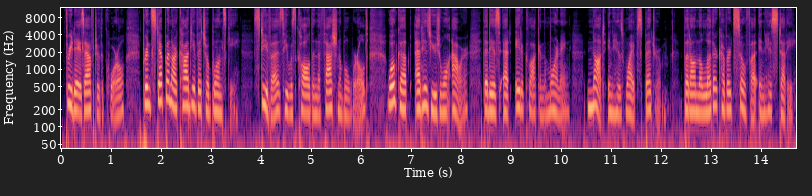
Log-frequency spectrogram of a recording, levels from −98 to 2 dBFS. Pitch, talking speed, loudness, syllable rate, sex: 190 Hz, 180 wpm, -21 LUFS, 5.7 syllables/s, female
